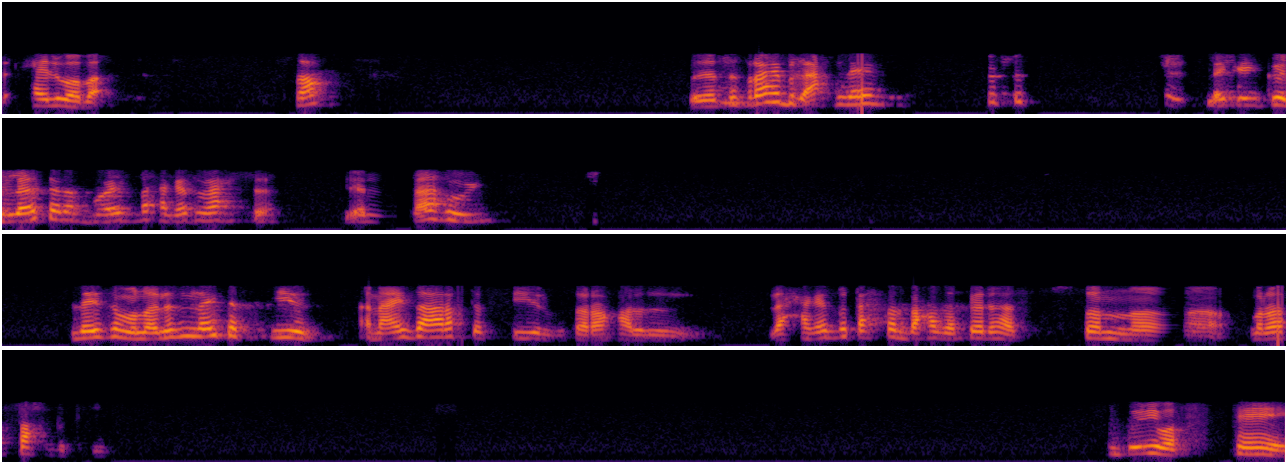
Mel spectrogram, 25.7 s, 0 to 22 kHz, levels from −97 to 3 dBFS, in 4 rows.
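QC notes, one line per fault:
4.28–4.30 s, 15.12–15.14 s, 19.22–19.24 s, packet loss with last packet repeated: brief small blip lasting 20 ms, where the receiver replayed the previous packet, which fits one lost 20 ms packet.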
